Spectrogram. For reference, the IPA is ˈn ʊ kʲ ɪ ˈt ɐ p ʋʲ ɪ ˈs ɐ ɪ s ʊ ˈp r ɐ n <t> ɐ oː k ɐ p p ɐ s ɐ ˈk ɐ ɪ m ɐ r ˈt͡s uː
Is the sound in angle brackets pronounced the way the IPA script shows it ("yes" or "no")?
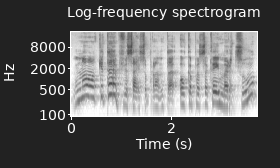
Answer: yes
